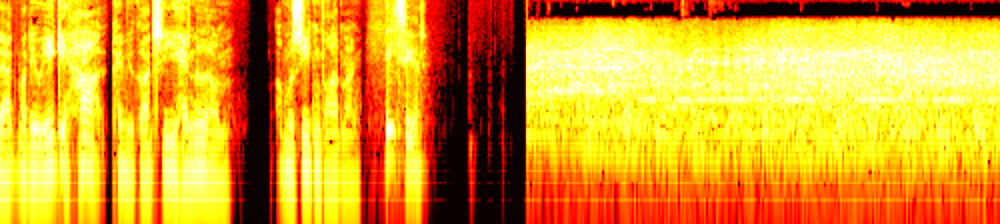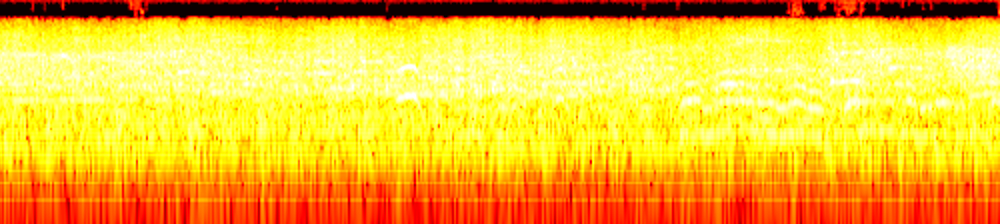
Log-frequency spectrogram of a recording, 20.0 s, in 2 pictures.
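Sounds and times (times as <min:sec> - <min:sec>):
speech: 0:00.0 - 0:04.4
crowd screaming at arena concert: 0:05.3 - 0:20.0.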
